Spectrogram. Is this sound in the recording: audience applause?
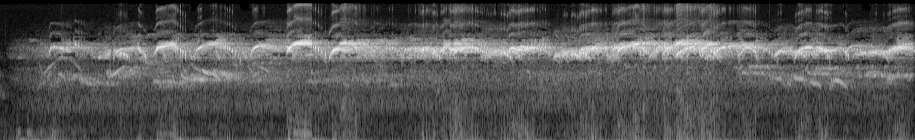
no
